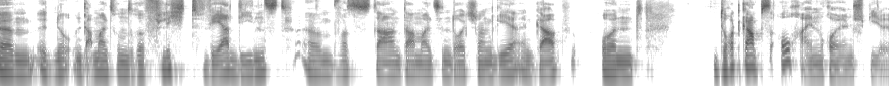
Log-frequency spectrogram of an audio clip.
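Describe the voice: A man speaks slowly with a fairly low pitch and ordinary pitch variation. His voice has a slightly husky edge and a slightly mellow tone.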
